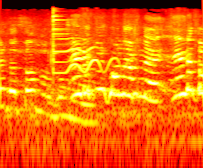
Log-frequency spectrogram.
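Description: Speech: animated talking, with one high-pitched voice wavering up and down in pitch about half a second in.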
